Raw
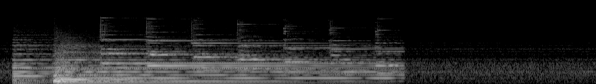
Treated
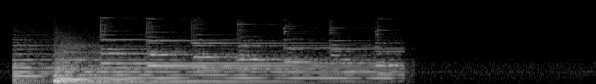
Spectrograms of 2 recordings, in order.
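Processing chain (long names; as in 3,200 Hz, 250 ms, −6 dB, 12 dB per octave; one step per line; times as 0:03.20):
noise gate −47 dBFS, range −12 dB
level +2 dB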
